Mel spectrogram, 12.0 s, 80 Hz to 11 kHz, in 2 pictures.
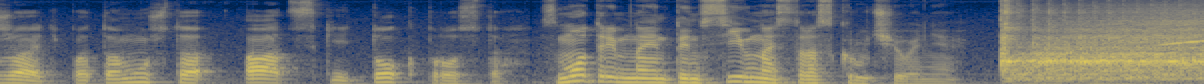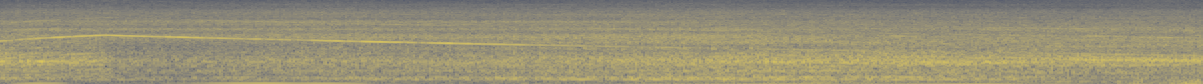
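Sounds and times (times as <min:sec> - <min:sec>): turbine whine winding down: 0:05.2 - 0:12.0
rush of air: 0:11.3 - 0:12.0.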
